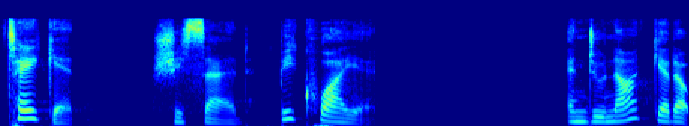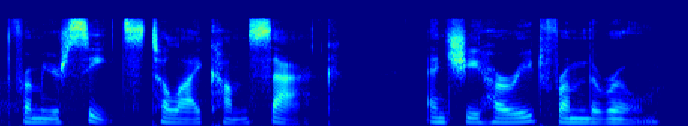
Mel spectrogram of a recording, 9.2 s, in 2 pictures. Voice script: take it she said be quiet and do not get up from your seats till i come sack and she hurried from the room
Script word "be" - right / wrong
right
